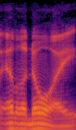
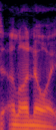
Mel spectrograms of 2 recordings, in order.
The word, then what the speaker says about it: Illinois: just like I know Illinois is Illinois it's French and the S is silent but I like saying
